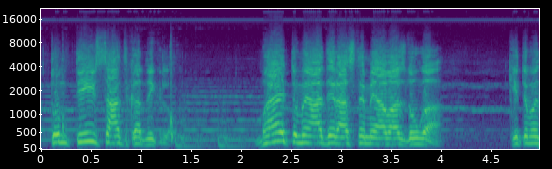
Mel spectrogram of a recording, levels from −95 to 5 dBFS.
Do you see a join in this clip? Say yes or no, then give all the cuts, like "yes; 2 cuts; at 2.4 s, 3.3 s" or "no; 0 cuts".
no; 0 cuts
